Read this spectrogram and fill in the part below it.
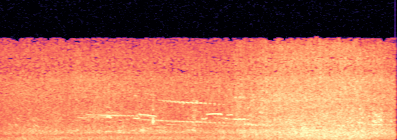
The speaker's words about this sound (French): Écoute le rugissement rythmique de la mer lorsque les vagues rencontrent la plage et se retirent. Lorsque les vagues viennent clapoter à côté du château de sable que les enfants ont construit avec leurs pelles, avec leurs mains.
